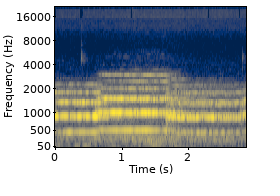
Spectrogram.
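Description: An emergency vehicle siren sounds outside, a steady high wailing tone heard at a distance, fairly faint but continuous, with no voices present.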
